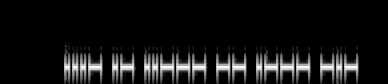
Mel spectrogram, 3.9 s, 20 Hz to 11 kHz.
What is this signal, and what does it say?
Morse code, heard as a keyed tone, about 30 wpm, 700 Hz. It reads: VA2MJK
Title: DXCC-100 Call Signs - 6 Characters - Repeated 3x - 30wpm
